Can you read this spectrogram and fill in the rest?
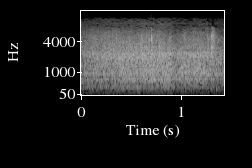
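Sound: vehicle engine running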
